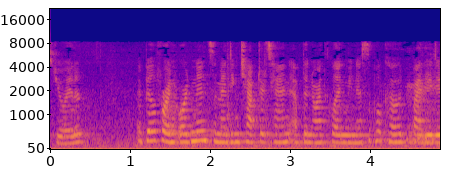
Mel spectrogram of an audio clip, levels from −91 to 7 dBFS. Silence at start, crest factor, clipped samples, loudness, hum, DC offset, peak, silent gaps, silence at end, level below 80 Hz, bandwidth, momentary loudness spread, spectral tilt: 0 s; 14 dB; under 0.1%; -24 LUFS; none; 4%; -8 dBFS; none; 0 s; -40 dBFS; 8.8 kHz; 11 LU; -4.5 dB/octave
